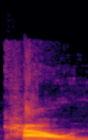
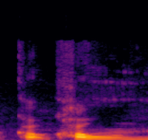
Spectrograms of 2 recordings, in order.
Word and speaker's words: Khan: Or Cown or Cone or no, it's whatever. Khan. It's Khan. It's pronounced as Khan.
